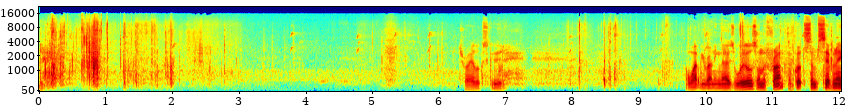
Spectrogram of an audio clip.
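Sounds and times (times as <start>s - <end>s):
footsteps on paving stones: 0.0s - 3.1s, 8.0s - 12.0s.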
